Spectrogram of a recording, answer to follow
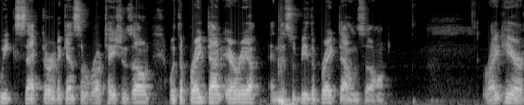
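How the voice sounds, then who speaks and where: A man talks in an ordinary speaking voice of medium pitch. His intonation is fairly even. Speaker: market analyst. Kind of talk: tutorial.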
